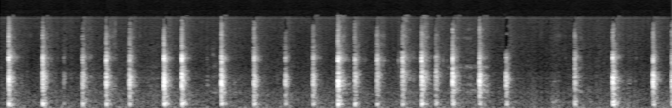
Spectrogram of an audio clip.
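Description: Faint, irregular taps of writing on a lecture board, about two or three sharp clicks a second with a short pause near the end, as an equation is written out.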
